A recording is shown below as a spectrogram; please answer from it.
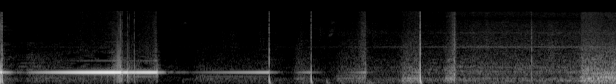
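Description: Microphone feedback through the PA: a single steady howl that swells louder and cuts off, twice in the first two seconds and again near the end. Knocks and rubs of the handheld microphone being handled come in between. The mics are having technical problems.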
